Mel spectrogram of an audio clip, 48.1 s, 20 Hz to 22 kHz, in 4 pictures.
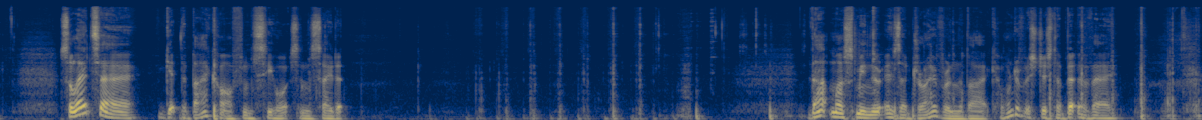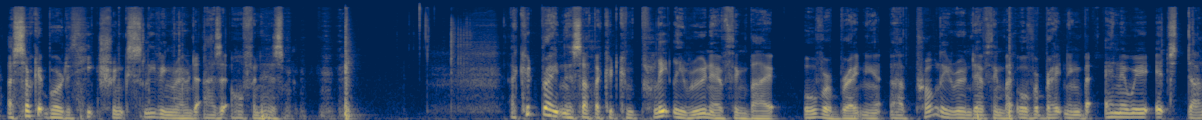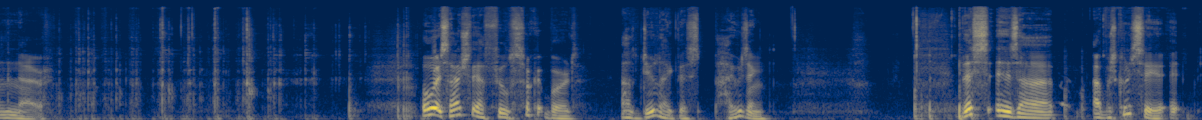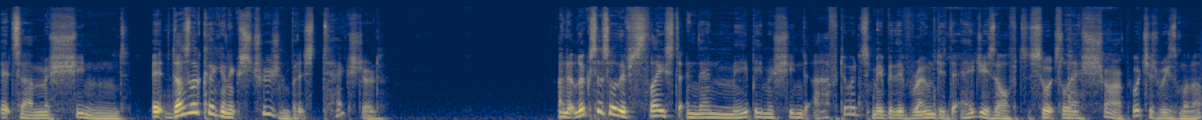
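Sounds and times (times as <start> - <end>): screwdriver clicking on plastic: 10.5 - 12.1.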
